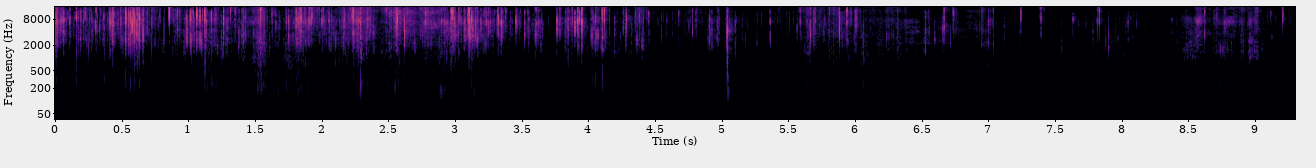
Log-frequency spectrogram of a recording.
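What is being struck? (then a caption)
Plastic bubble wrap sheet. A small sheet of clear plastic bubble wrap is held in both hands, squeezed and crinkled, with bubbles popped by the fingertips. Dense, bright crinkling and crackling mixes with sharp little pops and has almost no low end. It is busiest and loudest in the first four seconds, then thins into softer, scattered crinkles and pops.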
